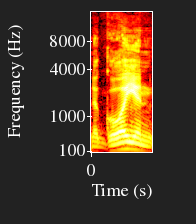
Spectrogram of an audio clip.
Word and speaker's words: Nguyen: had heard about and nguyen cao kee who I had read about because when in Vietnamese is ng u ye N which is a very common name is pronounced win and thank you for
